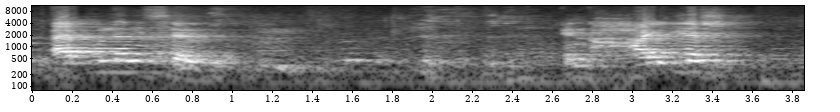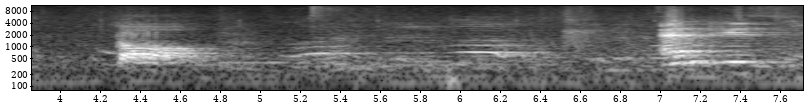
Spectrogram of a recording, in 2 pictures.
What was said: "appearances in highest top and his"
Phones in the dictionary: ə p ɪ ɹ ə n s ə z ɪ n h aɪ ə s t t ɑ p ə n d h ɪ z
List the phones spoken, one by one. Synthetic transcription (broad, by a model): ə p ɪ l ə n s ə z ɪ n h aɪ ə s t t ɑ ə n d h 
